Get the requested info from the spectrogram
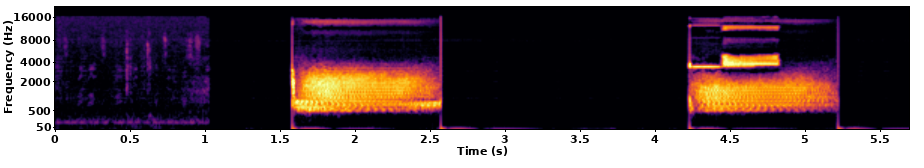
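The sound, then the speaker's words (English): Two loud electronic tones from a monitor after its power button is pressed, each about a second long, separated by a pause; bright, buzzy and harmonic-rich, the second carrying extra high-pitched components. A faint low hum precedes them. “Suddenly the tones are louder, and there are differences in the sounds as well, presumably reflecting the different text and graphics on the screen.”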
